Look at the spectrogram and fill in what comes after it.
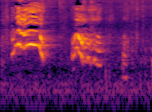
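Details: Dachshund puppy learning to bark, giving two high, squeaky yelping barks with rising-then-falling tones, followed by softer short yips, indoors.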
